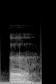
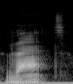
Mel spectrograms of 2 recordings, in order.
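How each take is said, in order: First: It is said quickly with a reduced uh vowel. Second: It is said slowly with a full vowel. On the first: "but when we say it quickly, it becomes a uh sound" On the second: "when we speak slowly, becomes that"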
